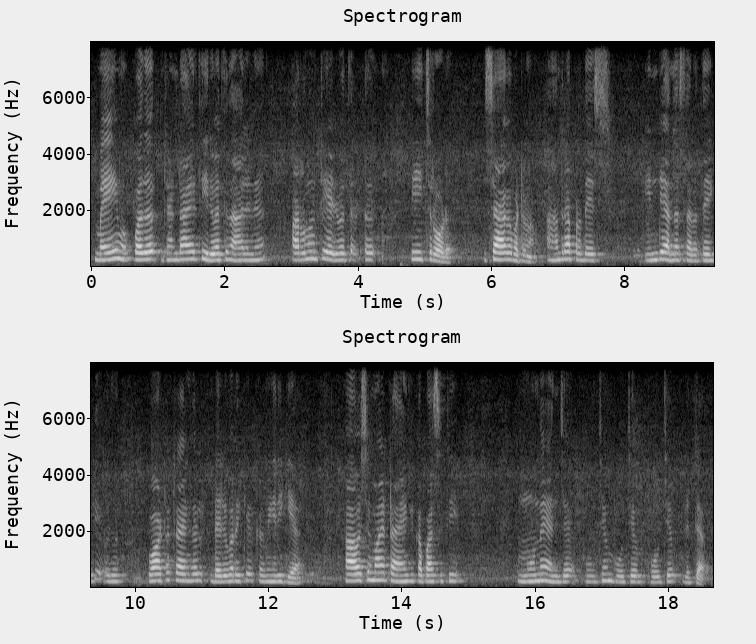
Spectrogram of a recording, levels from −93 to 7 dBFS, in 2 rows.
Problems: constant background noise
